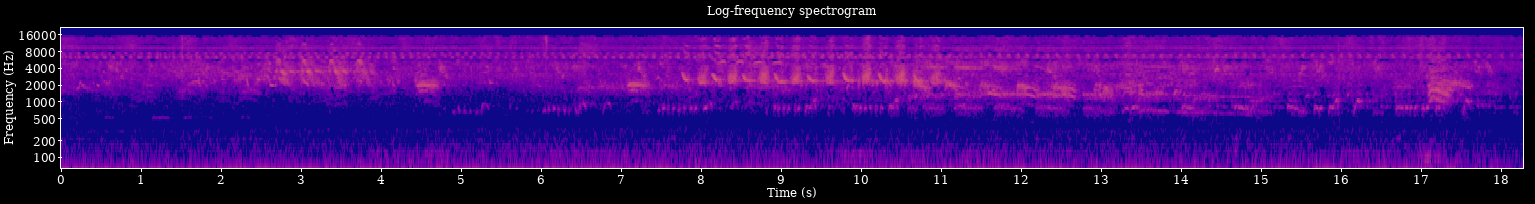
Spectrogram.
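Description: Birds calling and chirping, faint, with a quick run of repeated high chirps in the middle, over a low steady hum.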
